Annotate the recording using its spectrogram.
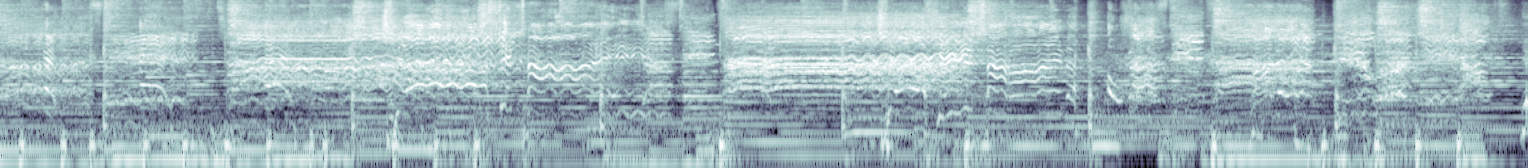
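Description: Gospel choir singing in full harmony with live band accompaniment, the voices holding long, wavering notes over a steady bass.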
